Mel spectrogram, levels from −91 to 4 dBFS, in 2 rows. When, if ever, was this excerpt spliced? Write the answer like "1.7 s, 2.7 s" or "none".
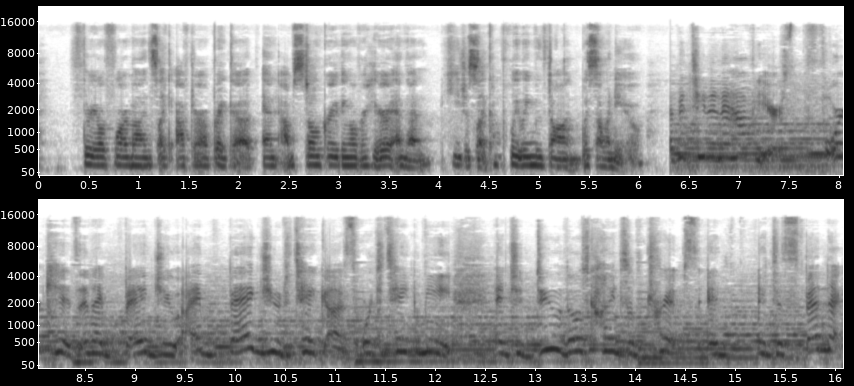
6.3 s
